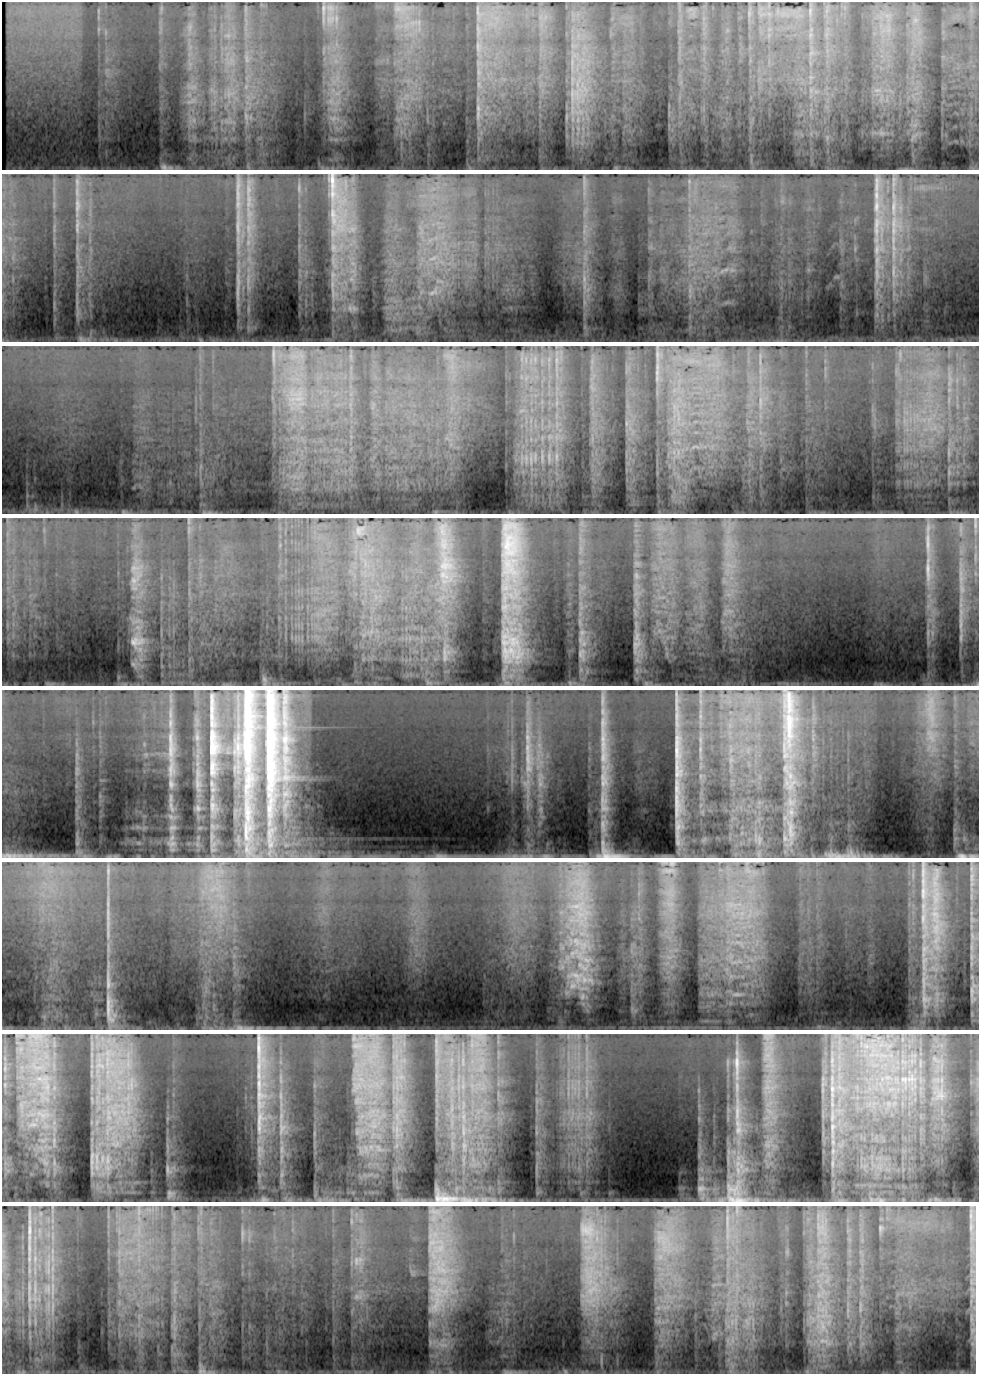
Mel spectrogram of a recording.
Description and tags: recorded in a house in Austria steps and doors cracking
